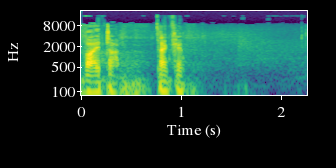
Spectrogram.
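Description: A middle-aged man speaks calmly into a microphone in a large echoing hall.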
